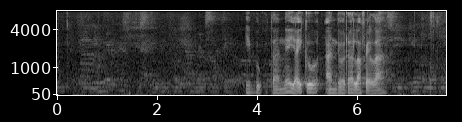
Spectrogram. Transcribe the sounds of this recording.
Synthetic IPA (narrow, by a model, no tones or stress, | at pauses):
ʔibukut̪aneja̰ʔikuʔand̪oɾalafḛla̰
